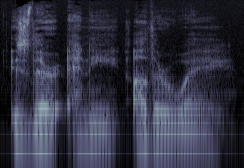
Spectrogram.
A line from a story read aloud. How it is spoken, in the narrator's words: He asked in a pitiful whisper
